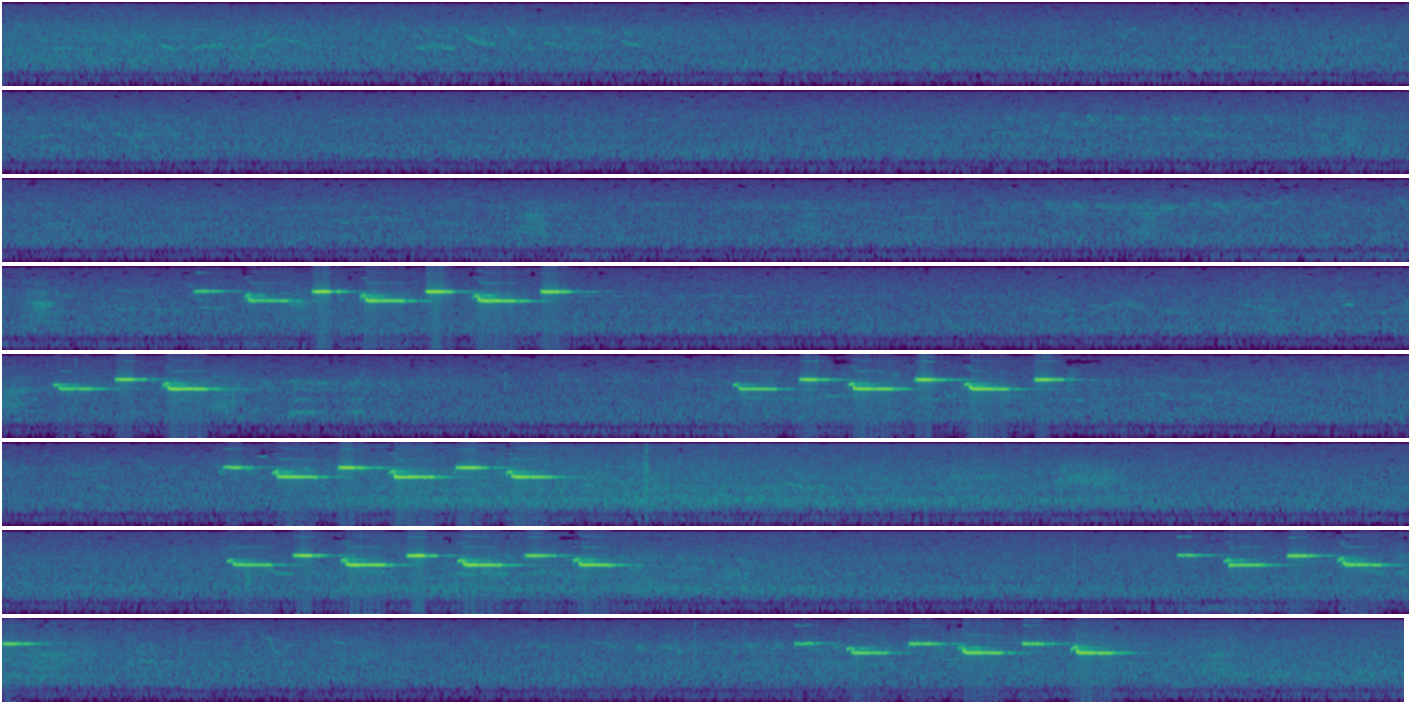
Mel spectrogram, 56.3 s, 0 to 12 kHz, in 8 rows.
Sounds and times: Great Tit twittering its song 22.0 - 24.0
Great Tit twittering its song 28.4 - 29.3
Great Tit twittering its song 31.8 - 33.6
Great Tit twittering its song 36.3 - 38.0
Great Tit twittering its song 43.3 - 45.3
Great Tit twittering its song 48.1 - 49.6
Great Tit twittering its song 52.4 - 54.9

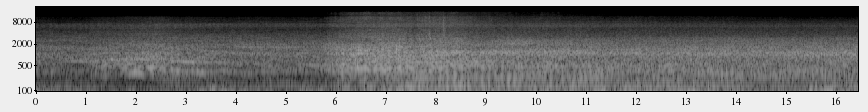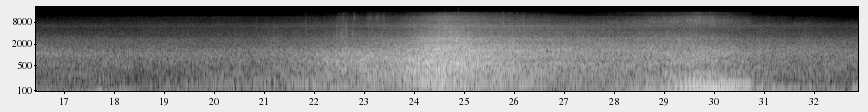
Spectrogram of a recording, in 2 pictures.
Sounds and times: Airplane 0.0 - 15.9
City Bus 0.0 - 32.8

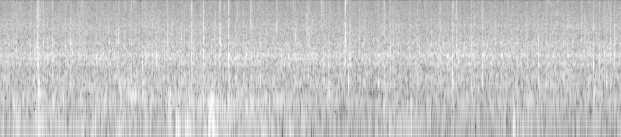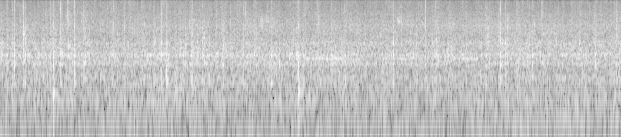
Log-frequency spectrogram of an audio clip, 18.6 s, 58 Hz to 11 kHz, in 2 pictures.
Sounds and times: rain is becoming much heavier now 0.0 - 18.6
traffic 3.7 - 18.6
water drops on the window ledge 6.6 - 16.0

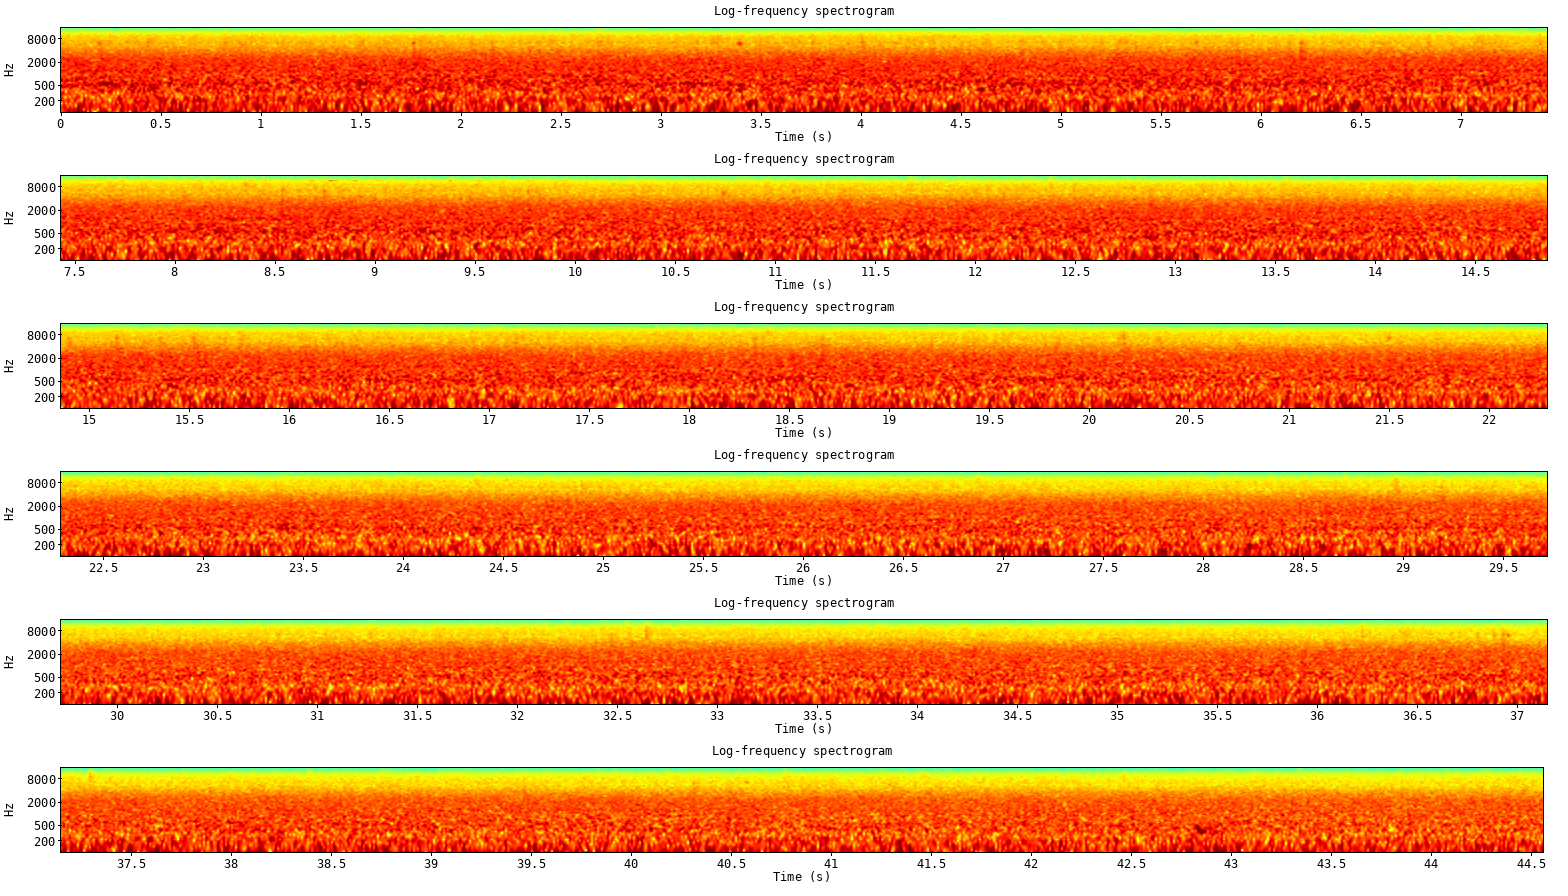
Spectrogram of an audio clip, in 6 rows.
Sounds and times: rain 0.0 - 44.5

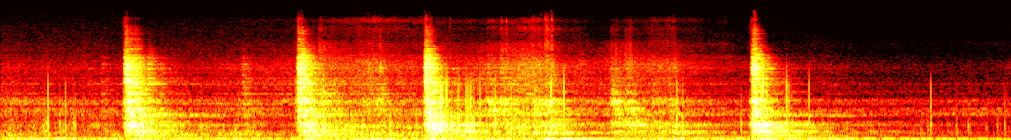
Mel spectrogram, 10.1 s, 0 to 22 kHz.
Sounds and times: traffic-side pedestrian safety rail 0.0 - 10.1

